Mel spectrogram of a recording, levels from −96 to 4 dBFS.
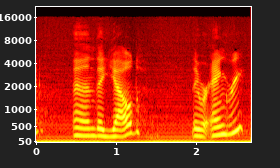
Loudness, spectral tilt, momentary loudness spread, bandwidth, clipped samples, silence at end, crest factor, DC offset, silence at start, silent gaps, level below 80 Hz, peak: -18 LUFS; -5.5 dB/octave; 18 LU; 16.5 kHz; under 0.1%; 0 s; 16 dB; 10%; 0 s; none; -38 dBFS; -4 dBFS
